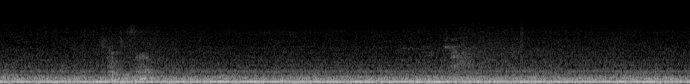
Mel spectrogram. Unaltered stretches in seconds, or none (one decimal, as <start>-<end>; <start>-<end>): 0.0-0.7; 3.8-4.9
